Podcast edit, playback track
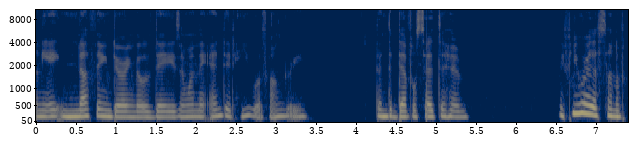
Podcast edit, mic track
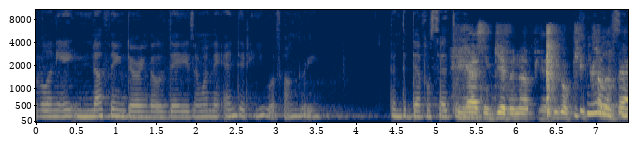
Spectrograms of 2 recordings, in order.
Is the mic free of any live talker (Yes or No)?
No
